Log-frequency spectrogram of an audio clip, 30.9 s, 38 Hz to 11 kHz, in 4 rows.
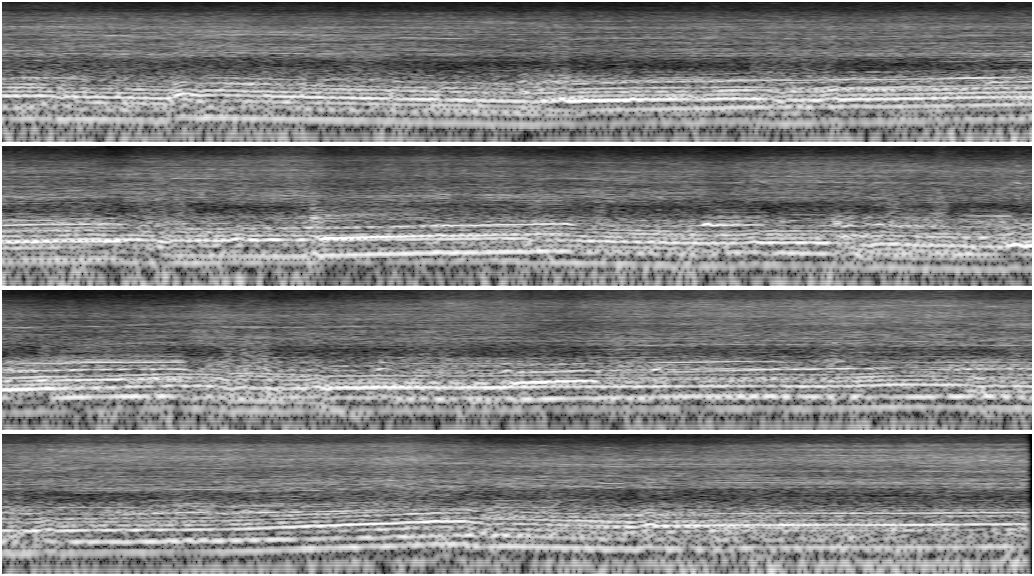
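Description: Ducati Panigale V4's V4 engine heard from onboard, pulling up through the revs and dropping back again and again as it accelerates, upshifts and eases off for bends.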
